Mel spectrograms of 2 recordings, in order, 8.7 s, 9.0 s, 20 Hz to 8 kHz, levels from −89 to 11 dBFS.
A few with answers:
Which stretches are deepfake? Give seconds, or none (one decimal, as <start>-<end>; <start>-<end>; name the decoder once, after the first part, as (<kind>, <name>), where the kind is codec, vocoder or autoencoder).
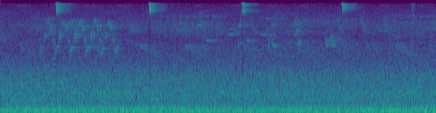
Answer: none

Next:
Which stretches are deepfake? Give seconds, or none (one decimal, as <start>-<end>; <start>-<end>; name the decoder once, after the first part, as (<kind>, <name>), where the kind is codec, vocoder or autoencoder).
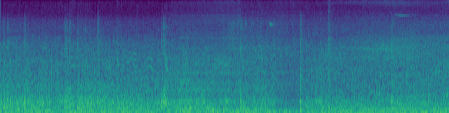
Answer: 3.4-4.8 (codec, ZipCodec); 5.5-6.1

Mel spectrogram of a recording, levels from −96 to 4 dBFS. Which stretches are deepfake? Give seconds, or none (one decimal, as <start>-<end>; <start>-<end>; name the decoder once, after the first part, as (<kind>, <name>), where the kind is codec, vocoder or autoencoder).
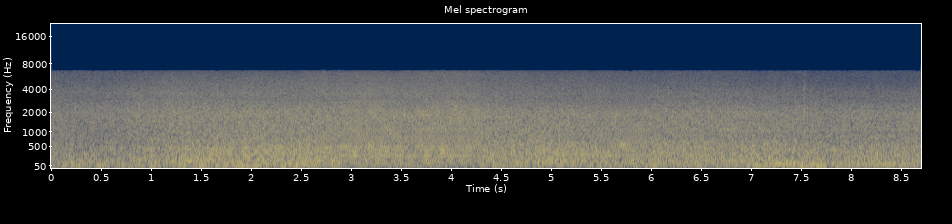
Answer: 2.9-4.3 (codec, ZipCodec); 5.4-6.0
